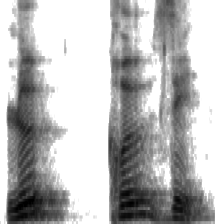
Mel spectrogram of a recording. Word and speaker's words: Le Creuset: Le Creuset. Le fechado, creux fechado, Z mais aberto.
